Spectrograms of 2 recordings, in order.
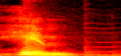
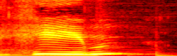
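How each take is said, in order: First: The vowel is a short, lax sound near 'e'. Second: The vowel is a long, tense 'ee' sound. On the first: The speaker calls it right. "tapi him; simbol i pendek yang dibaca mendekati huruf e" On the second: The speaker calls it wrong. "Bukan him"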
